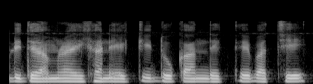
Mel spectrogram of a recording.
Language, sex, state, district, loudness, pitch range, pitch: Bengali, male, West Bengal, Cooch Behar, -17 LUFS, 135-145 Hz, 140 Hz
